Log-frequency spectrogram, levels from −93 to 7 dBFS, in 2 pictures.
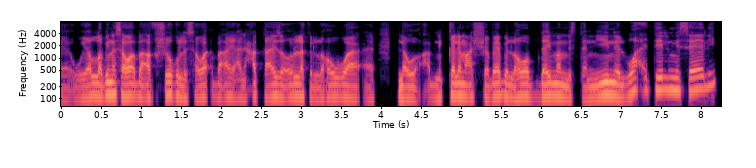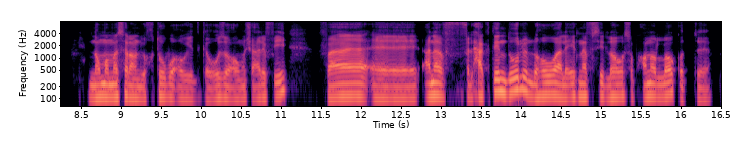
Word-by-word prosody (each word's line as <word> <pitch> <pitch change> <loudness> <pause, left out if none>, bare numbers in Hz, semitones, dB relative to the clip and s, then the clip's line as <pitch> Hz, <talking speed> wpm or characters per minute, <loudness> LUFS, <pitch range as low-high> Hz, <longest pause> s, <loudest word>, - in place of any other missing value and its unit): ويالّا 105 +5 +1
بينا، 130 +2 +4
سواء 120 -1 +5
بقى 110 -2 +2
في - - -11
شغل 125 -5 +1
سواء 110 +3 -2
بقى 110 0 -3
يعني 100 -1 -5
حتى 120 0 -3
عايز 110 +2 +1
أقول 110 +2 0
لك 110 -1 -1
اللي 95 -3 -5
هو 110 +2 +1 0.2
آآ، 95 -1 -10 0.3
لو 100 0 +2
ع - - -10
بنتكلم 115 +3 +1
على 110 - +2
الشباب 115 +3 -1
اللي 110 -3 0
هو 115 +1 +4
دايمًا 115 +1 +2
مستنيين 105 +4 +2
الوقت 155 - -1
المثالي 170 +4 +1 0.4
إن 105 - -2
هُم 110 0 +2
مثلًا 110 -3 0
يخطبوا 115 +2 -4
أو 95 -1 -6
يتجوزوا 95 +3 -5
أو 95 - -4
مش 100 0 -8
عارف 105 +4 -5
إيه، 135 +6 -1 0.4
ف - - -7
آآ، 105 -3 +1
أنا 120 +1 +4
في 110 - -10
الحاجتين 150 0 +2
دول 160 +5 +3
اللي 125 -8 0
هو 125 +1 +3
لقيت 115 +2 -2
نَفسي 120 +1 -3
اللي 110 0 -3
هو 115 +1 0
سبحان 115 0 -4
الله 120 +2 +1
كنت 95 -8 -10
110 Hz, 190 wpm, -24 LUFS, 105-120 Hz, 0.4 s, سواء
